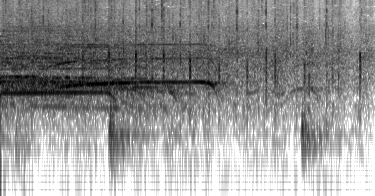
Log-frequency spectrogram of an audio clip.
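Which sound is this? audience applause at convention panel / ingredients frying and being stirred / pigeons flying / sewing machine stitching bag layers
audience applause at convention panel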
